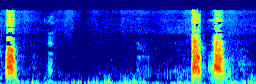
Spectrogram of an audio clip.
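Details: West Highland White Terrier giving three sharp, high barks: one alone, then a quick pair after a pause of nearly three seconds, with near silence between.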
